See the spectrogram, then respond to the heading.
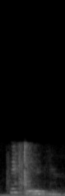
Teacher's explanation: That nasal. Smiling vowel, and then your back nasal.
